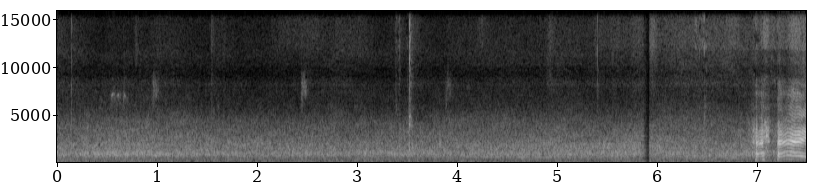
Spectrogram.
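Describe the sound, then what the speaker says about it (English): An SAS airliner taxiing at LAX gives a steady, moderately loud engine rumble and whine under outdoor wind noise, with a brief squeaky sound near the end. "There goes SAS taxiing up."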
